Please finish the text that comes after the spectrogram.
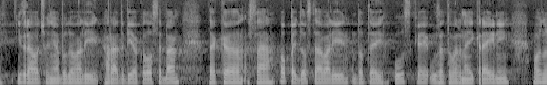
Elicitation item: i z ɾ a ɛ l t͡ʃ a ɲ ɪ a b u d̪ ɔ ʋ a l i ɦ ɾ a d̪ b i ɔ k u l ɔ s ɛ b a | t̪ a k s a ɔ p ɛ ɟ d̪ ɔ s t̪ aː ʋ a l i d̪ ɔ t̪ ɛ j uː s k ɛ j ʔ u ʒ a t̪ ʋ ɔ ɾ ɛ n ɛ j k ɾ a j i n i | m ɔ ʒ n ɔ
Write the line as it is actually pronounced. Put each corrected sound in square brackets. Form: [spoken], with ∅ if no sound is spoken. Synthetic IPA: i z ɾ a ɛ l t͡ʃ a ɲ ɪ a b u d̪ ɔ ʋ a l i ɦ ɾ a d̪ b i ɔ k [ɔ] l ɔ s ɛ b a | t̪ a k s a ɔ p ɛ ɟ d̪ ɔ s t̪ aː ʋ a l i d̪ ɔ t̪ ɛ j uː s k ɛ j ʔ u [z] a t̪ ʋ ɔ ɾ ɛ n ɛ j k ɾ a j i n i | m ɔ ʒ n ɔ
